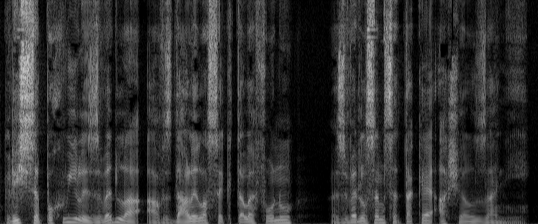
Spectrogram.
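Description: A man reading a first-person story aloud in a measured, wry storytelling manner. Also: lowish voice, very animated, dry recording, clean studio sound. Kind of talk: scripted story narration.

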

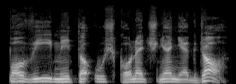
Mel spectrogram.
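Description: A man doing a calm, curious deputy mayor. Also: medium pitch, no room sound, clean studio sound, natural voice. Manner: calm, reasonable, questioning. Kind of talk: audiobook character voice.

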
